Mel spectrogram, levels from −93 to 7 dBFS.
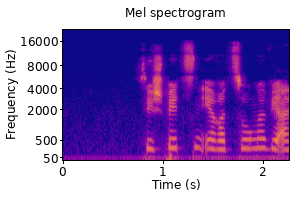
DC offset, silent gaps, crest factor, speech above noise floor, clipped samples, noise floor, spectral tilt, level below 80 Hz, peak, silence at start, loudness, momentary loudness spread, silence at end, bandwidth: under 0.1%; none; 22 dB; 37 dB; under 0.1%; -67 dBFS; -1 dB/octave; -52 dBFS; -8 dBFS; 0.75 s; -28 LUFS; 11 LU; 0 s; 17 kHz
